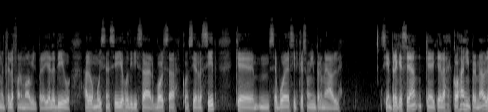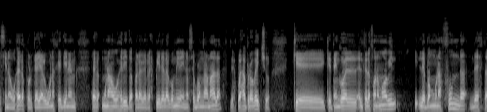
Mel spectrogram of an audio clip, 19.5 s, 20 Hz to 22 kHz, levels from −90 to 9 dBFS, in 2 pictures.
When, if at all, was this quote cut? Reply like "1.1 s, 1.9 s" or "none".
14.3 s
